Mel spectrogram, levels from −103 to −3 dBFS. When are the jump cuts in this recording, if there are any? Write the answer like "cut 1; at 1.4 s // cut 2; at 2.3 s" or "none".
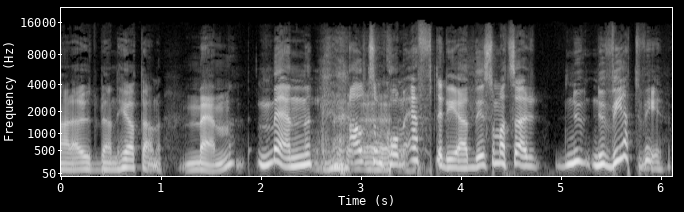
cut 1; at 4.9 s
